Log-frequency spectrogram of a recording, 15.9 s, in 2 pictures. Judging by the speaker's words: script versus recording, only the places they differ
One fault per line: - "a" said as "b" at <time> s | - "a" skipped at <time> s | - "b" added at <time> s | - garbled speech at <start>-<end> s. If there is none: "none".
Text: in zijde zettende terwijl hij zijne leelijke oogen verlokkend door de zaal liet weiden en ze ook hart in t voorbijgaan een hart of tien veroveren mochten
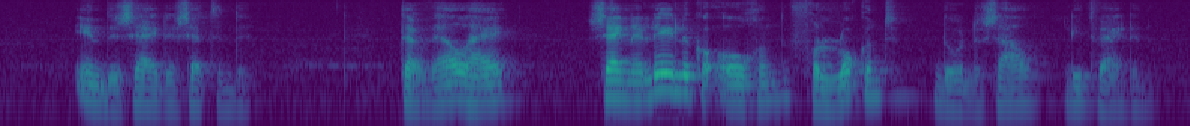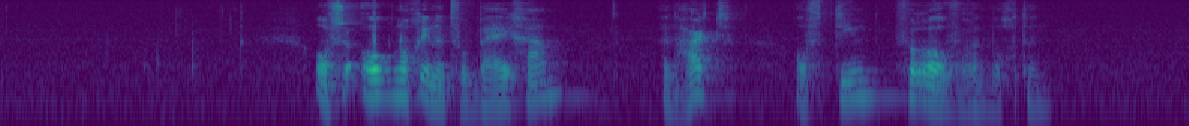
- "de" added at 0.7 s
- "en" said as "of" at 10.0 s
- "hart" said as "nog" at 10.6 s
